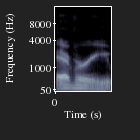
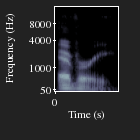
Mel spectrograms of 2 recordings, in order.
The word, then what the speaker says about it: every: We completely drop that middle e. We don't say every. We compress it to every, right?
